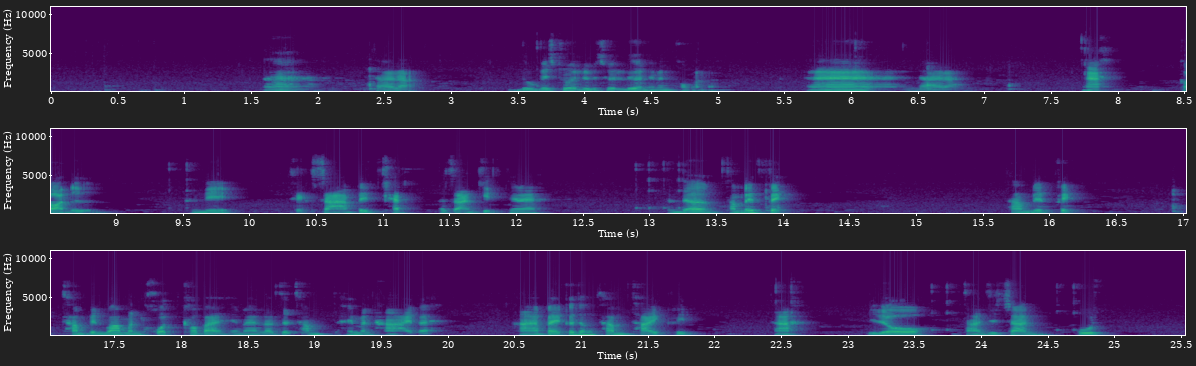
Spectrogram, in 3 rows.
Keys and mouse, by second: 3.5-5.9 drag, 9.2 click, 12.7 click, 12.9 click, 22.3 click, 23.5 click, 24.4 click.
